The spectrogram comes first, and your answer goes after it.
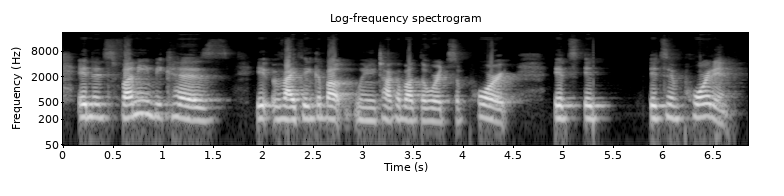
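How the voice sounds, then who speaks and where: A woman with a plain, everyday voice speaks in an American accent. Her medium pitch follows fairly even intonation at a moderate pace. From Texas border, Laredo. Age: 40s. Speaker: community leader and business owner. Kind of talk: interview.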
